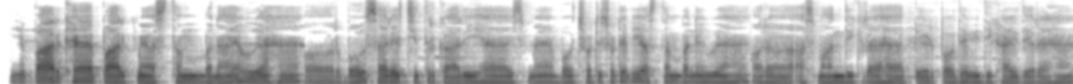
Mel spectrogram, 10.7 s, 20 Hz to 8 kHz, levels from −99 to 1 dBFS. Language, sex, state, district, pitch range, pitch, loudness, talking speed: Hindi, male, Chhattisgarh, Rajnandgaon, 105-115 Hz, 110 Hz, -35 LUFS, 195 wpm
